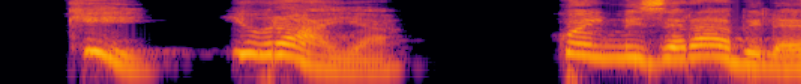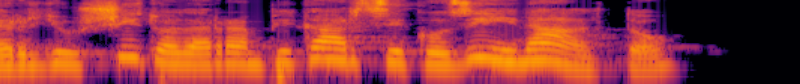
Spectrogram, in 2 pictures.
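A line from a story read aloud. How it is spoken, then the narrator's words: Indignant exclamation. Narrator (Italian): esclamai indignato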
